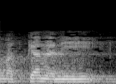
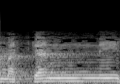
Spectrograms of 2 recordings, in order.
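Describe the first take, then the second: First: The two n sounds are pronounced separately. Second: The two n sounds merge into one doubled n. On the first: This is the reading of one reader alone. "يقرأها مكنني بفك الإدغام" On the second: This is the reading of all the other readers. "بالإدغام"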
